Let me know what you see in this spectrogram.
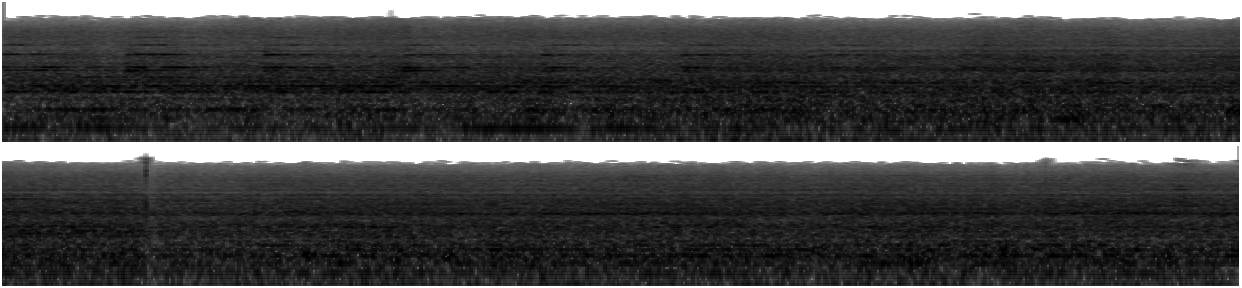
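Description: Diesel locomotive running as it passes, its engine tones fading over the first few seconds, then covered hopper cars of a slow freight train rolling by with a steady rumble of wheels on rail.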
